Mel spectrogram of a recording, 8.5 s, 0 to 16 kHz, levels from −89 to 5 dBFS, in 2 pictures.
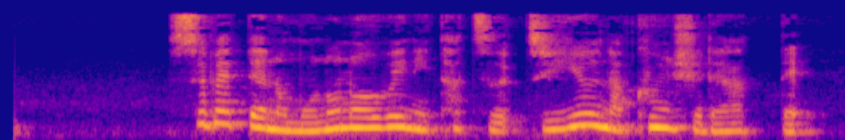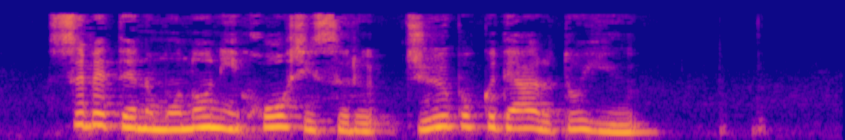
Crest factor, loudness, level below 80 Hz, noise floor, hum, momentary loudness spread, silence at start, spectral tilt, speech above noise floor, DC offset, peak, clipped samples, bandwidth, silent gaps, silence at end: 16 dB; -19 LUFS; -60 dBFS; -63 dBFS; none; 11 LU; 0.05 s; -5 dB/octave; 44 dB; under 0.1%; -4 dBFS; under 0.1%; 11.5 kHz; none; 0.95 s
